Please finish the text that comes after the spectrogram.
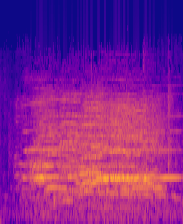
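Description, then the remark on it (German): A roomful of people in the second-largest room shouts "Auf Wiedersehen" together in one sustained, loud group call, many hollering at once and trailing off after a few seconds, with a reverberant indoor feel. “Mal sehen, ob die es ein bisschen lauter hinkriegen mit dem Auf Wiedersehen.”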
